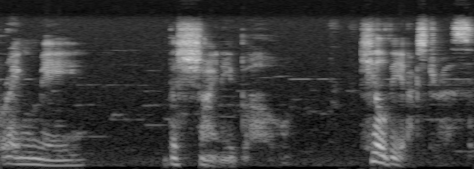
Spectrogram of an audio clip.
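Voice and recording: Using a put-on character voice, a man talks in a gravelly way at a very slow pace.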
